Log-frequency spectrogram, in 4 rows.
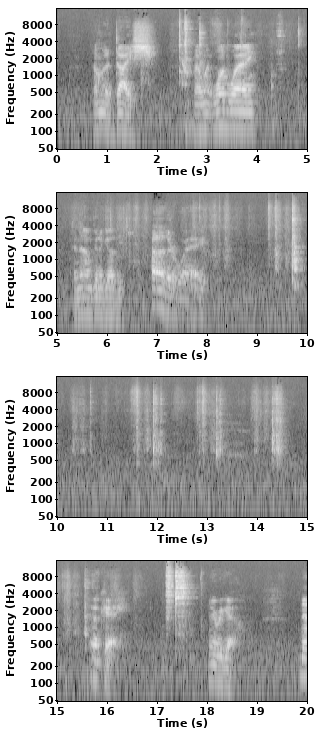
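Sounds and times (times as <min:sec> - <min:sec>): knife chopping kale: 0:06.0 - 0:08.6, 0:09.2 - 0:10.8, 0:11.4 - 0:12.2, 0:12.8 - 0:15.7.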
